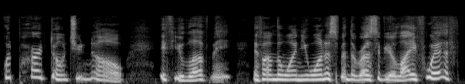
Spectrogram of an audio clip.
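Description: A man's voice: sits high, expressive, a little fast, creaky, darkish tone, no room sound, studio quality, pitched above the performer's own voice, heavily acted. A man reading an audiobook, voicing a heartbroken young woman who pleads tearfully and flares into anger. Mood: tearful insistent. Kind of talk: audiobook character voice.

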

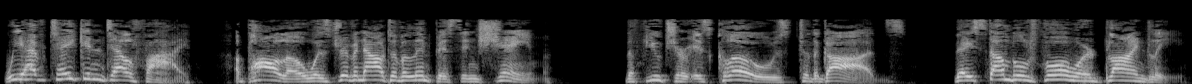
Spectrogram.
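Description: A man's voice: a little high, very animated, slow pace, a bit bright, husky, voice pushed up, full character voice. A man voicing a condescending, boastful giant counselor, a menacing villain in a fantasy audiobook. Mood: smug boasting. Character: fiery giant counselor, smug, menacing, smooth-talking villain.

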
